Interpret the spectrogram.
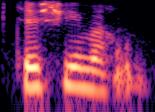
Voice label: meet, slovak

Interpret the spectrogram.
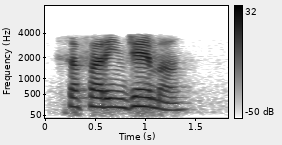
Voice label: bon voyage, swahili

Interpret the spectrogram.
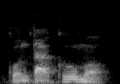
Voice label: how are you, Papiamento

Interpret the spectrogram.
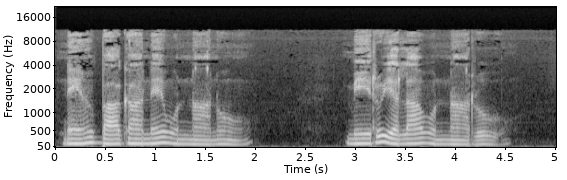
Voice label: "fine", Telugu

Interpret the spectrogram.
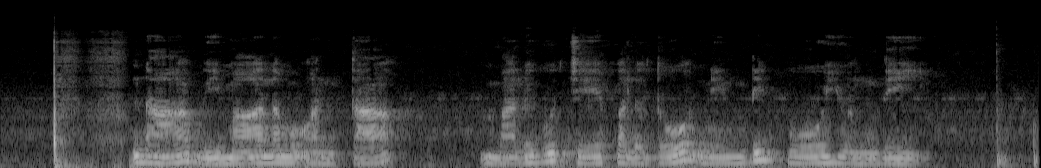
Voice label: hovercraft, Telugu; నా విమానము అంతా మలుగు చేపలతో నిండిపోయింది; naa vimaanamu anthaa malugu chaepalatho nindi poyunthi

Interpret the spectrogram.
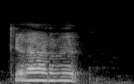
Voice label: "go away", English

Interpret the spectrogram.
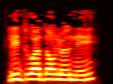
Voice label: easy, fr

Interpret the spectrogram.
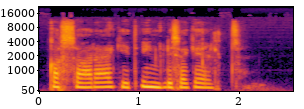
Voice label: do you speak english, estonian

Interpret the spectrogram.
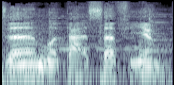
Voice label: sorry, pashto

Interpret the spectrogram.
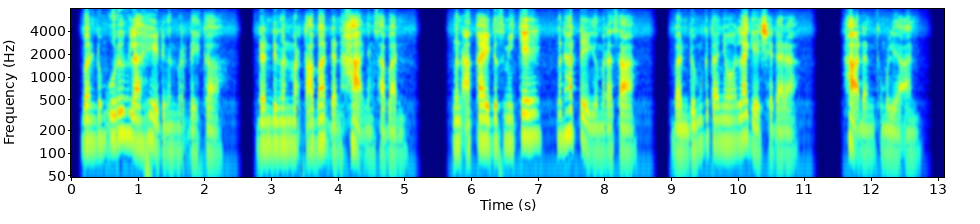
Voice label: Acehnese

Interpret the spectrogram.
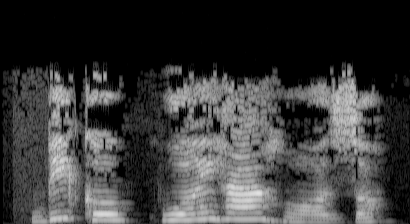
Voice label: say again, igbo

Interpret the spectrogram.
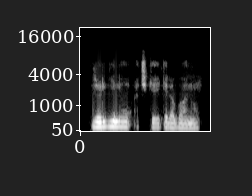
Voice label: hovercraft, hausa

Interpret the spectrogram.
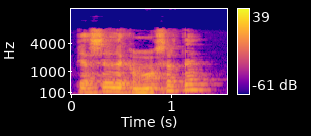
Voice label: "meet", Venetian

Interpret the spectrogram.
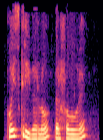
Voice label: write, italian

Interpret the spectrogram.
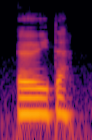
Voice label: goodnight, Finnish

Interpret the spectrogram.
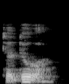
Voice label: i love you, albanian gheg

